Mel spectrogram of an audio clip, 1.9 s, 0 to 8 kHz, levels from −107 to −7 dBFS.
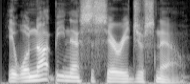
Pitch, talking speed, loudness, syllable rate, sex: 120 Hz, 220 wpm, -17 LUFS, 5.7 syllables/s, male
